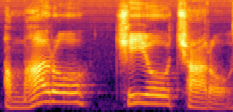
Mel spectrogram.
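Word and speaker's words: Ciociaro: So it's Amaro, A-M-A-R-O, separately. Chio, C-I-O, separate, C-I-A-R-O. Amaro Chiocharo. And if you can start to say it like that, you already sound like you know what you're doing.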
